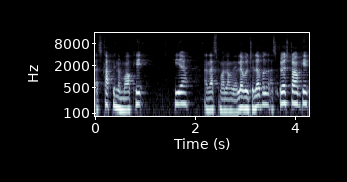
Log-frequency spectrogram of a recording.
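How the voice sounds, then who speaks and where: A man speaks with a Birmingham accent on a very clean recording with a silent background. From Birmingham, England. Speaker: crypto trader and live stream host. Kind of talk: live stream trading analysis. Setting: live stream. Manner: casual, conversational.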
